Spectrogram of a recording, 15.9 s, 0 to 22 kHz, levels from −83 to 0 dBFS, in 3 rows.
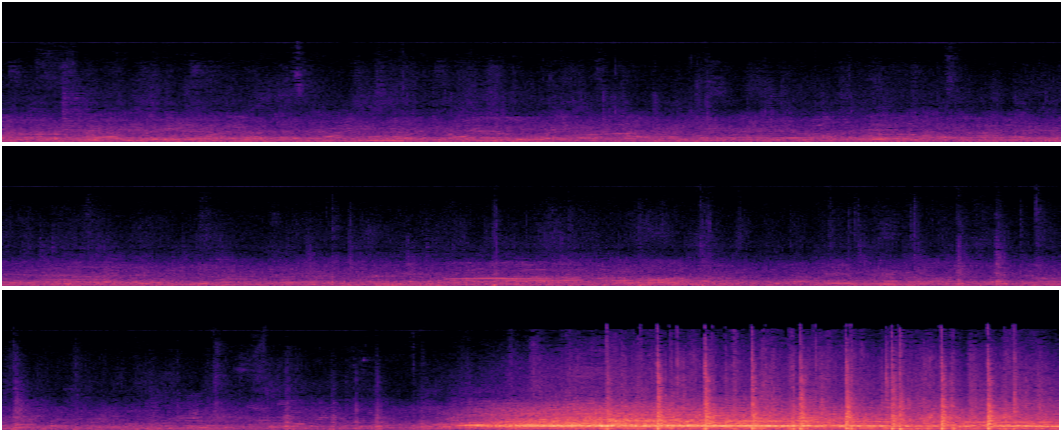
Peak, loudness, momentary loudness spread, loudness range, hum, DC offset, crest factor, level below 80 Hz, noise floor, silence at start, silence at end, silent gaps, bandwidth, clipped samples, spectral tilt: -2 dBFS; -20 LUFS; 23 LU; 20 LU; none; under 0.1%; 24 dB; -68 dBFS; -42 dBFS; 0 s; 0 s; none; 16.5 kHz; under 0.1%; -3 dB/octave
